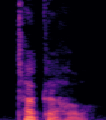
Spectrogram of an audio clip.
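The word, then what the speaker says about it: Tuckahoe: not belong to him Eastern Shore men usually pronounce the word Tu as tuck Tu a ho therefore is in Maryland parlaments takaho but whatever may have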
